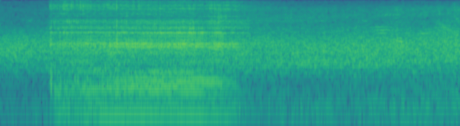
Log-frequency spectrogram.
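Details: Nip, apparently faking sleep to avoid work, snoring: one long, loud, buzzing rattle on a single in-breath, dying away into quiet breathing.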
